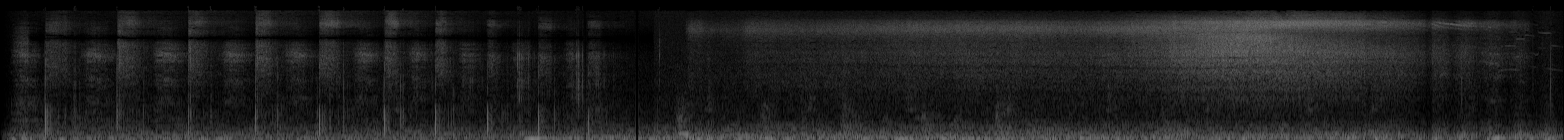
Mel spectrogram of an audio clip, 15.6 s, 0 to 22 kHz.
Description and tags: QUENTIN Agathe 2013 2014 son1
blood pressure monitor's mono record at the infirmary with a dynamic microphone. This sound has been modified with a software : Audacity.
Effets : Changement de tempo, tremolo
Typologie
itération complexe
Morphologie
Masse : son non continu et complexe
Timbre : terne
Grain : rugueux
Allure : vibrato seulement à la fin
Dynamique : attaque douce
Profil mélodique : pas de hauteurs ne s’entendent particulièrement dans le son
Calibre : pas de filtre
squeeze, medical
